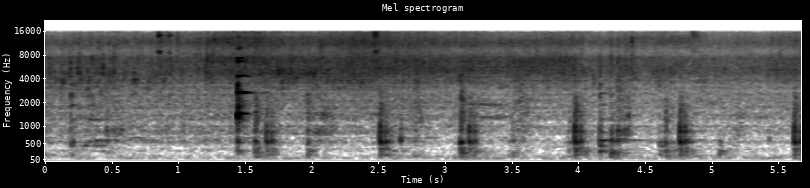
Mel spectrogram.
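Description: Halved grapes frying in ghee in a non-stick kadhai, sizzling steadily, while a spoon stirs them and knocks and scrapes against the pan at irregular moments. There is one bright clink about a second and a half in.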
